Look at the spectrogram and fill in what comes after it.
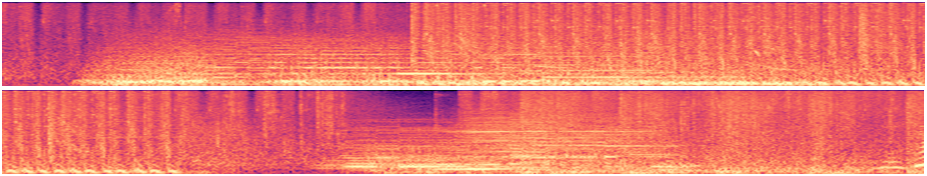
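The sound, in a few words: gunfire from a video game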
